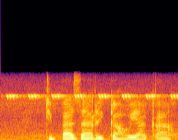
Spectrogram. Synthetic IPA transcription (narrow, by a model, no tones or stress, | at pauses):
d̥ibazarikʼahʊjakʼa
